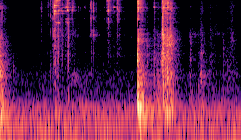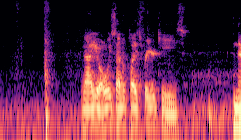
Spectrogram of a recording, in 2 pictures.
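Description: Keys jingle and clink on metal hooks.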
